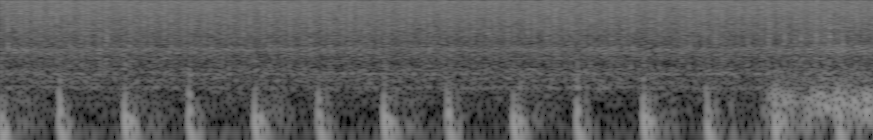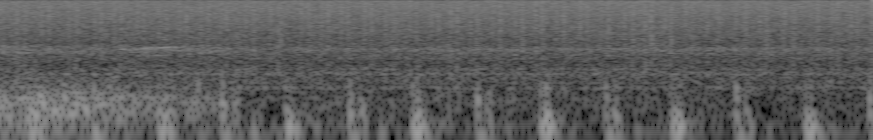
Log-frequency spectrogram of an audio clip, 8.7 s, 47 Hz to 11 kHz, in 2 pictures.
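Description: Regular thudding heartbeat at about 90 beats a minute after deep squats, briefly masked by rustling noise, a normal raised rate after exercise.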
